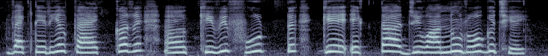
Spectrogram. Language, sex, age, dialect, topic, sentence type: Maithili, female, 18-24, Eastern / Thethi, agriculture, statement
